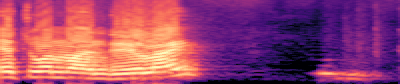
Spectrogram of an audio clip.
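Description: A man's voice drawing out a word, its pitch wavering, for about the first second, with a short spoken sound near the end.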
